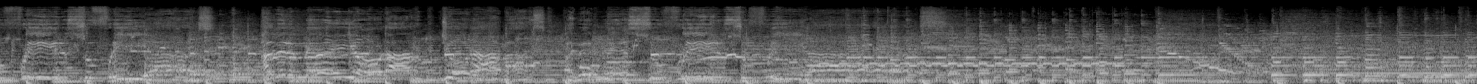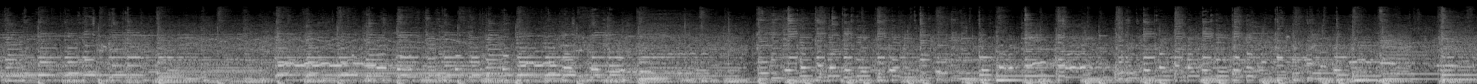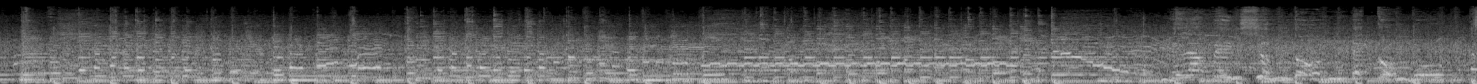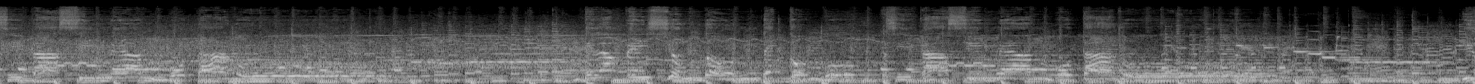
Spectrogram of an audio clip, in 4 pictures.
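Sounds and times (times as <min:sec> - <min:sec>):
bass: 0:00.0 - 0:59.0
drums: 0:00.0 - 0:59.0
live band playing folk music: 0:00.0 - 0:59.0
nylon-string guitar plucking: 0:00.0 - 0:59.0.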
